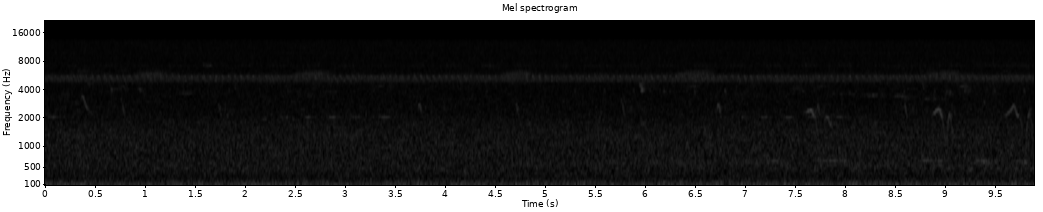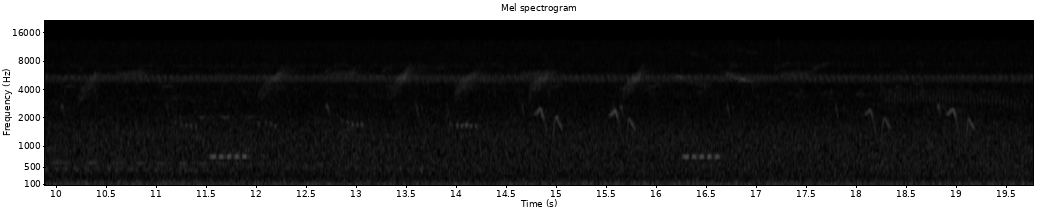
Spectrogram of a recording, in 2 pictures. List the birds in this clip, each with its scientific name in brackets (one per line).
Tropical Boubou (Laniarius major)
